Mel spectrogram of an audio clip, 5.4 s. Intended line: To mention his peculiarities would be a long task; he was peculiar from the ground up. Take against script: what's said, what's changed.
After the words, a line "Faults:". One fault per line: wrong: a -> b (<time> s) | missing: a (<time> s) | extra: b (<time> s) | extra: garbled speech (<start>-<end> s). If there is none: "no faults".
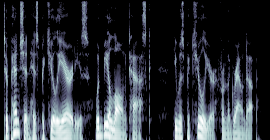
To pension his peculiarities would be a long task; he was peculiar from the ground up.
Faults:
wrong: mention -> pension (0.2 s)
